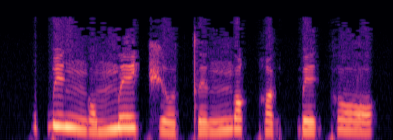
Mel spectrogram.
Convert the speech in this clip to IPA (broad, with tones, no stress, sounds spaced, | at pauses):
ɓ e˦ ŋ ɔ˨ m e˦ t͡ʃ o˨ t ɘ˨ ŋ o˦ q ɵ˨ k͡p e˨ k ɔ˨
